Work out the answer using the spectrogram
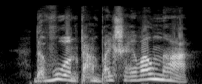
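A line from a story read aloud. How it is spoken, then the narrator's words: Shouted. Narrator (Russian): крикнул он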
